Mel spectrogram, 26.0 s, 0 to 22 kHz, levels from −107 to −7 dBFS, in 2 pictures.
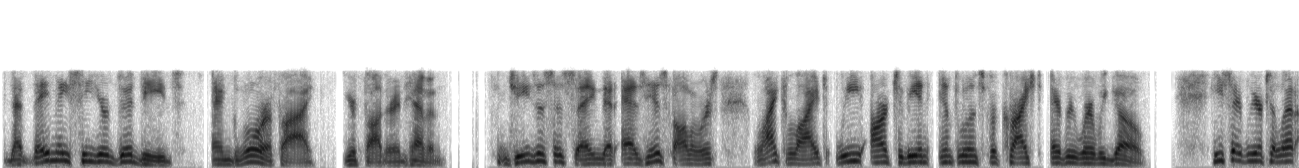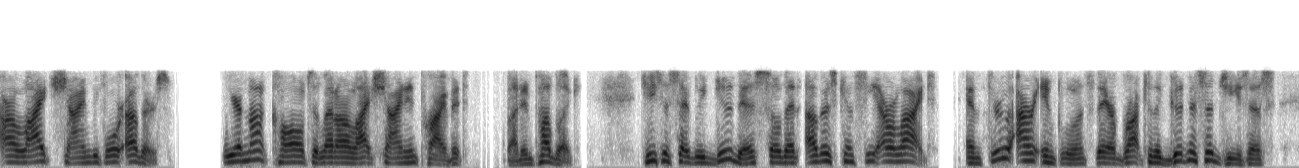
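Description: Throughout, tandem speech coding: two low-rate speech codecs in sequence, likely G.723.1 then AMR-NB, each re-coding degraded output, leaving rough, warbly, muffled speech with nothing above 3.8 kHz.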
